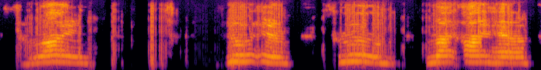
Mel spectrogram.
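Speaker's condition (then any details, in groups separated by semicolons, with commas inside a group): ALS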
